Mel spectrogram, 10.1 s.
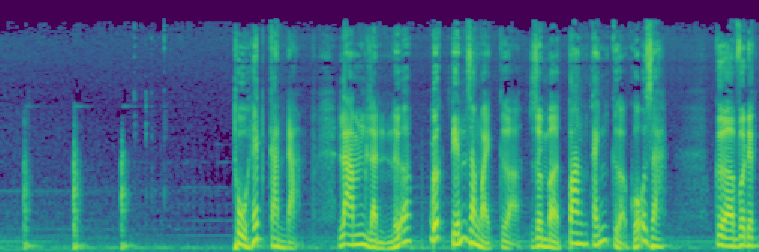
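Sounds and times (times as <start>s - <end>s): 
dry knocks: 0.3s - 1.9s
speech: 3.2s - 8.9s, 9.6s - 10.1s.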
